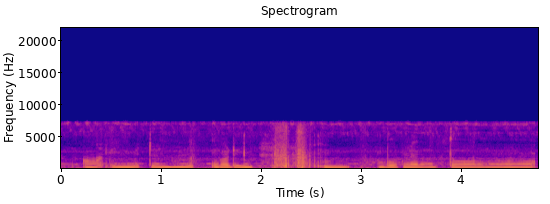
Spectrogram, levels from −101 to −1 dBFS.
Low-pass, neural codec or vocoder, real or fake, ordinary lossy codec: 7.2 kHz; vocoder, 44.1 kHz, 128 mel bands, Pupu-Vocoder; fake; none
